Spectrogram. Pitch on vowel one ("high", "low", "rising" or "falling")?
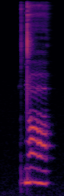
falling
